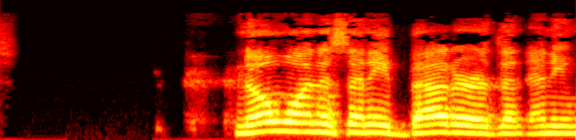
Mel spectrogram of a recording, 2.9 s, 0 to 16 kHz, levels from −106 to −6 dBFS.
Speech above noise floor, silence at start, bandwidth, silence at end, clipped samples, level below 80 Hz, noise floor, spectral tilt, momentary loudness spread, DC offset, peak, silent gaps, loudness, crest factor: 67 dB; 1.2 s; 11 kHz; 0 s; under 0.1%; -68 dBFS; -85 dBFS; -5.5 dB/octave; 6 LU; under 0.1%; -4 dBFS; none; -18 LUFS; 16 dB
